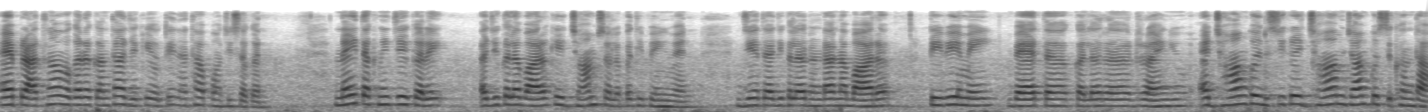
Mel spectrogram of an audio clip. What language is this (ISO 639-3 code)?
snd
